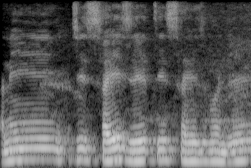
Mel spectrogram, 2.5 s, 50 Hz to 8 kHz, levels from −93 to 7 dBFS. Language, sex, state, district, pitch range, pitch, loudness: Marathi, male, Maharashtra, Dhule, 135-150 Hz, 140 Hz, -19 LUFS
